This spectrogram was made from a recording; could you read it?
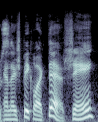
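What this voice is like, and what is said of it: Funny old-time mobster gangster accent. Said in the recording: “actual like mob guys ... Oh, Jeff Hardy with a funny accent?”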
